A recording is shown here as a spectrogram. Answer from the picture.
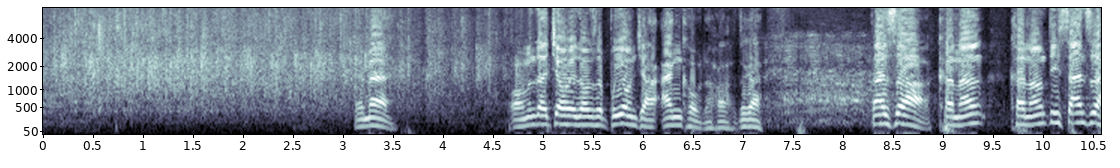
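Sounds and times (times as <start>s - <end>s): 
audience applause: 0.0s - 4.9s
speech: 3.1s - 3.6s, 4.7s - 7.6s, 8.3s - 10.5s
laughter: 7.2s - 9.0s.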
